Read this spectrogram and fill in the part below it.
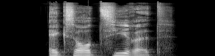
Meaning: second-person plural subjunctive I of exorzieren
- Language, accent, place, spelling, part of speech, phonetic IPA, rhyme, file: German, Germany, Berlin, exorzieret, verb, [ɛksɔʁˈt͡siːʁət], -iːʁət, De-exorzieret.ogg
